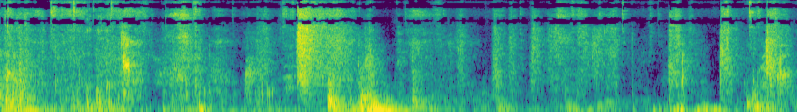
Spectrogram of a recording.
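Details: A pair of Boston Terriers squabbling for no reason: deep throaty growling and rough tussling noises, with a loud broadband burst near the fourth second and quieter grumbles between bouts.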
